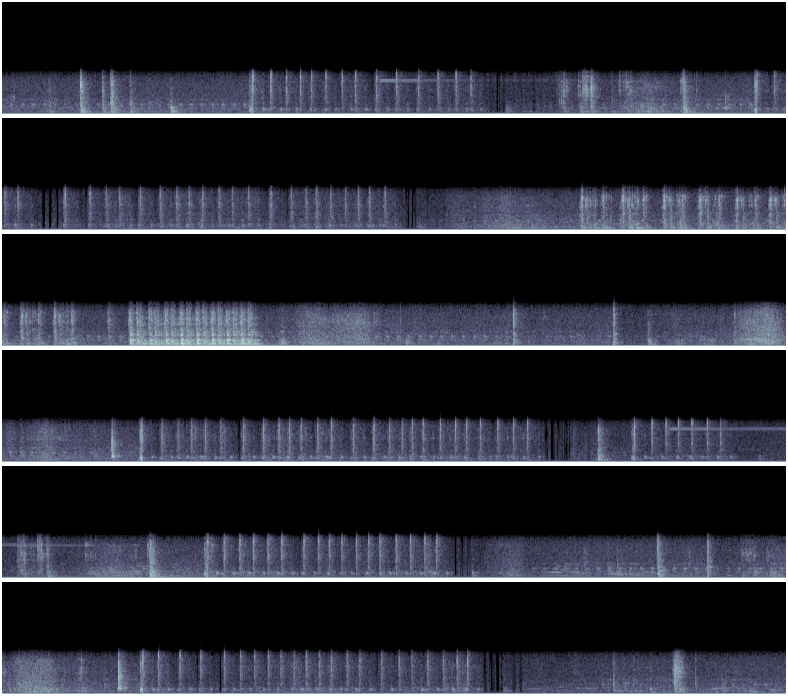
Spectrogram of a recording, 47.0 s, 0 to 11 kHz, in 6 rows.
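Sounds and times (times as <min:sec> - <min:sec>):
manual typewriter keys clacking: 0:02.5 - 0:04.8, 0:07.5 - 0:11.8, 0:24.9 - 0:29.0, 0:29.8 - 0:30.8, 0:33.4 - 0:35.8, 0:40.6 - 0:44.0.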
